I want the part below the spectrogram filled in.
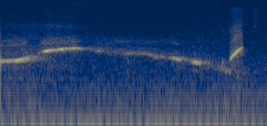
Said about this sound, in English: I can try to whistle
